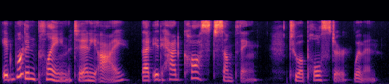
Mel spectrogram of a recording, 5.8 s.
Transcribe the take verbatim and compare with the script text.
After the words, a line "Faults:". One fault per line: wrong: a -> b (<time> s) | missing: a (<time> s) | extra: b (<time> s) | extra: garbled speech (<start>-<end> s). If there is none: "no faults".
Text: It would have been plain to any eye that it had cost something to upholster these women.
It would been plain to any eye that it had cost something to upholster women.
Faults:
missing: have (0.4 s)
missing: these (5.3 s)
